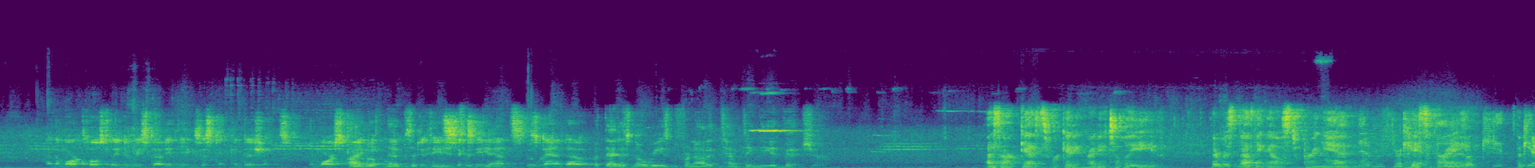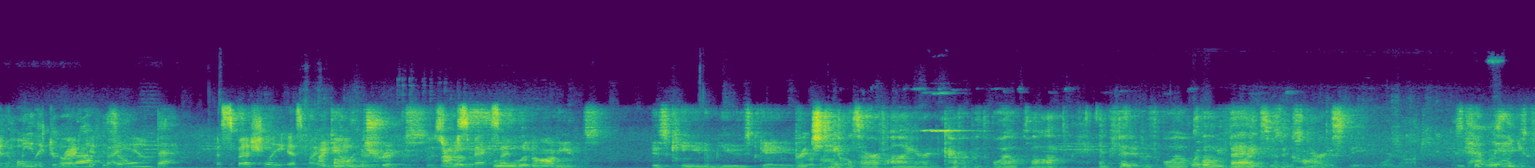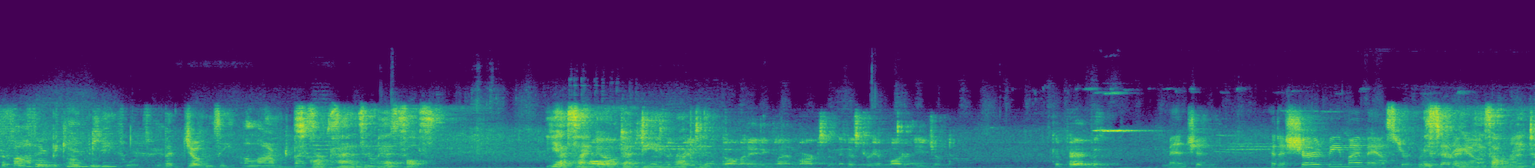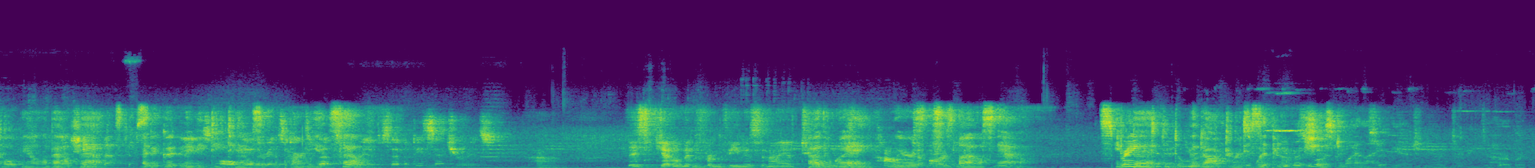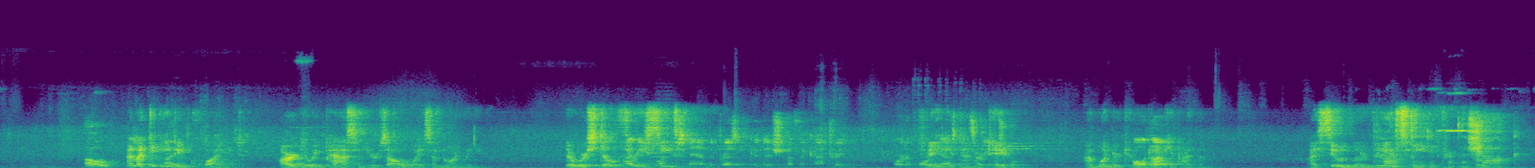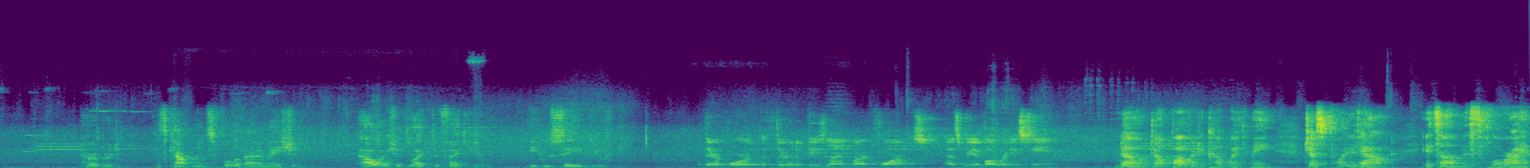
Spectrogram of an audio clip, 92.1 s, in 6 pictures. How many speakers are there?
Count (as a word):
six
